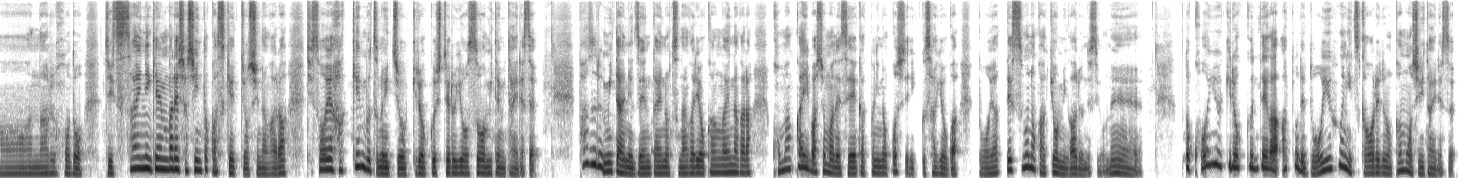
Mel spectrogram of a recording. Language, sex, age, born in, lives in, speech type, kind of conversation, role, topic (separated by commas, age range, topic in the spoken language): Japanese, male, 30-34, Japan, Japan, read, expert-assistant, asker, 普段歩いている街の地下には、どんな地質の秘密やストーリーが隠れていると思いますか？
